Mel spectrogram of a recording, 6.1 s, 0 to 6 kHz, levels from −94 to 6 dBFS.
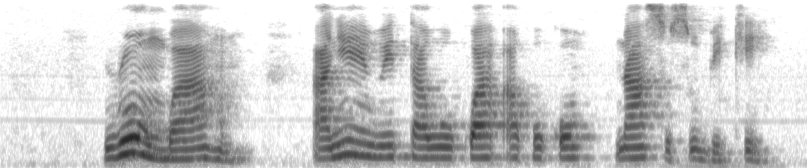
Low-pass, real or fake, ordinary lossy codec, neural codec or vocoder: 5.4 kHz; real; none; none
